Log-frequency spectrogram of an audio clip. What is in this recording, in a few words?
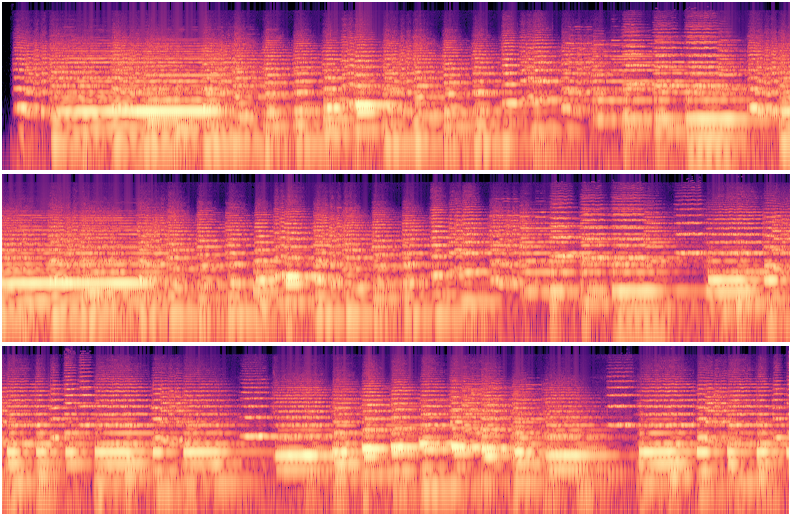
Minuets, G Major; Mozart; Dances and Marches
